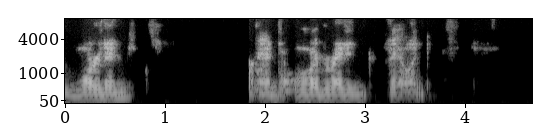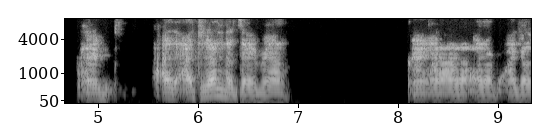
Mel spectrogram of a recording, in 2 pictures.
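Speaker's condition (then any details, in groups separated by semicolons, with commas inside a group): Muscular dystrophy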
